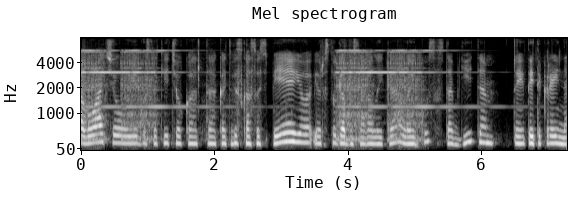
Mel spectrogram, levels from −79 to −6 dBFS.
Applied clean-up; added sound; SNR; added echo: none; Telephone; 8 dB; none.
